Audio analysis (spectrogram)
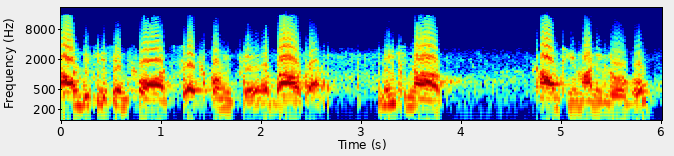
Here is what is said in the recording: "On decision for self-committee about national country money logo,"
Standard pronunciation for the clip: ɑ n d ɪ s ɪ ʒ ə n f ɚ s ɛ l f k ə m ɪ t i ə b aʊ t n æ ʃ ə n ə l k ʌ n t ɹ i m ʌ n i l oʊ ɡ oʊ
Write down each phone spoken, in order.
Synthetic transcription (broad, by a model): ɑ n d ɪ s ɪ s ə n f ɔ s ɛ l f k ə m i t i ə b aʊ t n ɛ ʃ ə n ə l k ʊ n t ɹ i m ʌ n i l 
